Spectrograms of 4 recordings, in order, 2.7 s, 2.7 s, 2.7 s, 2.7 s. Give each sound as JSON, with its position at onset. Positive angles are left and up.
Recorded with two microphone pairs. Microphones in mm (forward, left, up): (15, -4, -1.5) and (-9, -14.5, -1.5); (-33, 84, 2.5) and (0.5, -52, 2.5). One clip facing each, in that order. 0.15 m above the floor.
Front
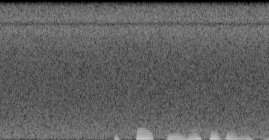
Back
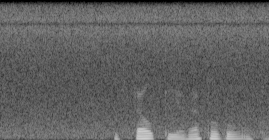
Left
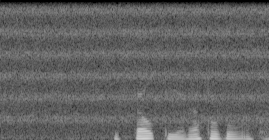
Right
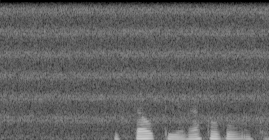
{"t": 1.1, "sound": "a man speaking", "azimuth_deg": -175}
